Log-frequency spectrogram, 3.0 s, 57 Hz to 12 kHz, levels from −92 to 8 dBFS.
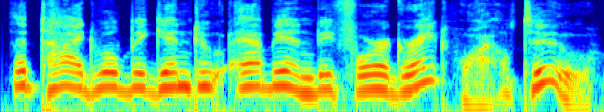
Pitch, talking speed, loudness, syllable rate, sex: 165 Hz, 240 wpm, -16 LUFS, 5.6 syllables/s, male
